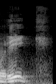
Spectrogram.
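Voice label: "there", Tlacolula Zapotec; ricy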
